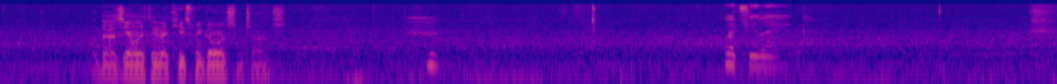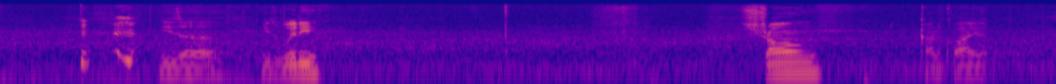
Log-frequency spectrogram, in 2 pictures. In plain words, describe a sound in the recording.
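A young man speaks quietly up close.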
